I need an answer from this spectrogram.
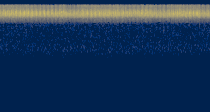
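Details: Crickets chirping by stridulation, males rubbing one wing's toothed vein against the other: a steady, very high-pitched shimmering trill that never pauses, finely pulsed throughout, with no other sounds.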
